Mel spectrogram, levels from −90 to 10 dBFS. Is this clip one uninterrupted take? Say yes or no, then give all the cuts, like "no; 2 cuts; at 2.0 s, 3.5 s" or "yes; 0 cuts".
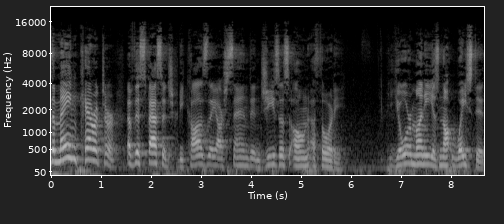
no; 1 cut; at 2.5 s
